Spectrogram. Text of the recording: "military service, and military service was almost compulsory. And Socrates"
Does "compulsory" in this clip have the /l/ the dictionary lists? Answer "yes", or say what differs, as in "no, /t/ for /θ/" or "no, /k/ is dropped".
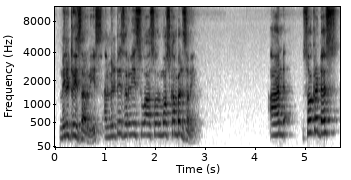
no, /n/ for /l/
